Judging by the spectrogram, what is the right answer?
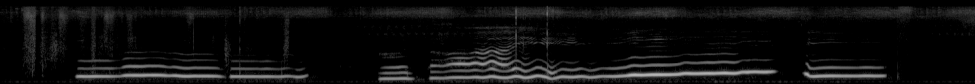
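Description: A person humming a slow tune in held notes, with short breaks between phrases; about five seconds in one note wavers, then the pitch rises slowly before a final held note.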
